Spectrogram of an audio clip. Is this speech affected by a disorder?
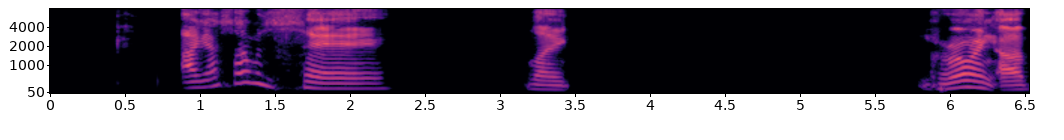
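Yes: cleft lip and palate; congenital.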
